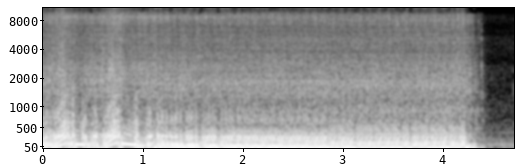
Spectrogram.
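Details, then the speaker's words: 2020 BMW S1000RR, warm start after dealer replaced two coils under warranty and updated to newest stock software: steady even idle, smooth firing, no stumbles or misses before shutoff; normal warm start and idle. "So obviously that wasn't a cold start. It was definitely more of a warm start, but we'll see how the real cold start sounds tomorrow."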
